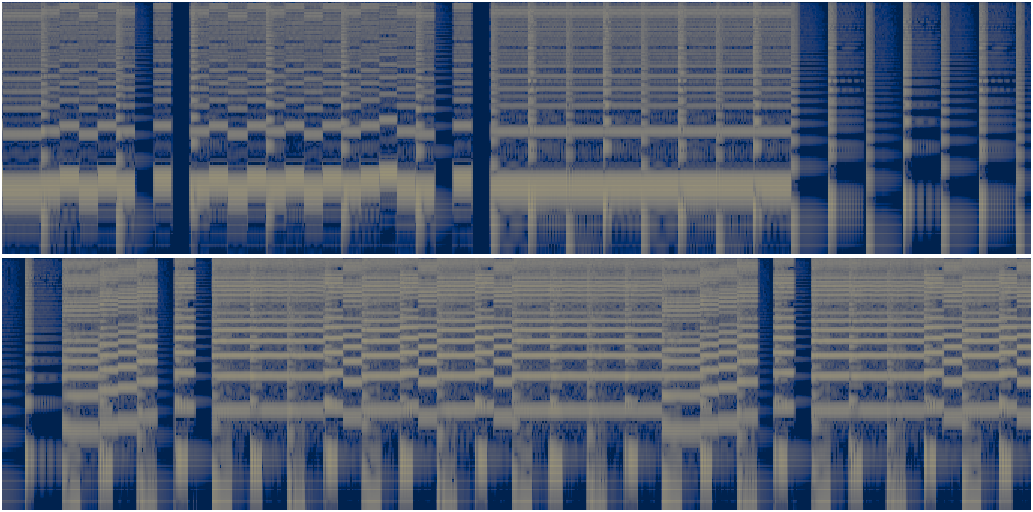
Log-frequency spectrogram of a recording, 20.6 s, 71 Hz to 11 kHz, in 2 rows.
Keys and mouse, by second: 1.3 middle click, 14.8-16.1 drag, 19.1-20.5 drag.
